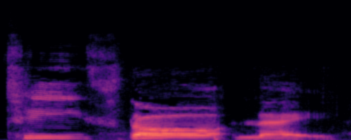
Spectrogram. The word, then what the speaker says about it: Tstarnay: got to do is to help me to pronounce it properly yeah so it's t star nay oh oh T star nay yeah yeah no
